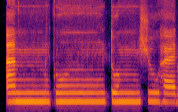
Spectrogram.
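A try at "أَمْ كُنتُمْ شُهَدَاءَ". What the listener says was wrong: Jangan terlalu lama, mim sukun jedanya. Kul itu kelamaan. Kuntum syu.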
